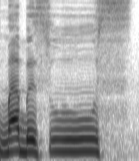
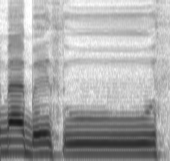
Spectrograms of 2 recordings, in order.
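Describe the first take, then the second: First: The consonant is a sharp hissed s sound. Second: The consonant is a soft lisped th sound. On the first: The speaker calls it wrong. "akan uh, berbunyi mabsus. Tidak" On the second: The speaker calls it right. "ada huruf tha"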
